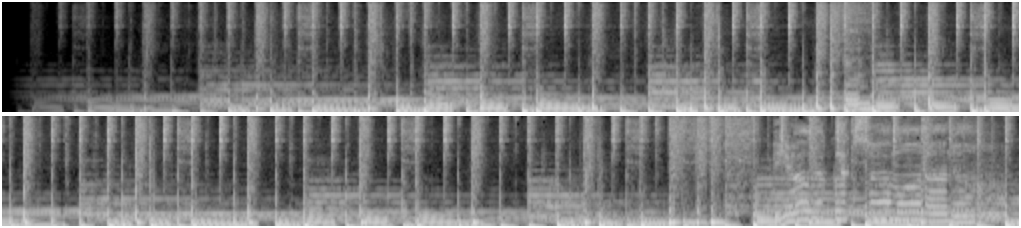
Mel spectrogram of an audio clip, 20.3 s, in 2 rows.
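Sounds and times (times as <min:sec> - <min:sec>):
drum beat at 107 BPM: 0:00.7 - 0:20.3.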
